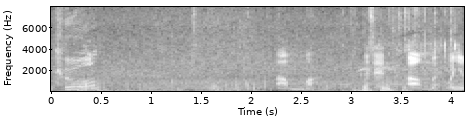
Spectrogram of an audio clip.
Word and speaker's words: Coolum: how you say it what kulum or kulum why are the keys over there kulum you think colum colum c u l u m it's cool um in um when you're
